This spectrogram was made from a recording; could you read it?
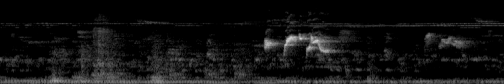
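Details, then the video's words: Red-whiskered bulbul singing the 'Hua Krok Khayao Khuat' song style, played for teaching young birds: one short burst of bright warbled whistles midway, then a softer echoing phrase, over faint low background hum. "เสียงนกกรงหัวจุกเพลงหัวครกเขย่าขวด เปิดสอนลูกนก"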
